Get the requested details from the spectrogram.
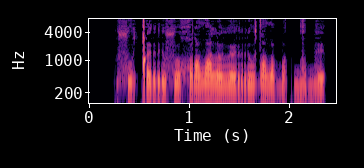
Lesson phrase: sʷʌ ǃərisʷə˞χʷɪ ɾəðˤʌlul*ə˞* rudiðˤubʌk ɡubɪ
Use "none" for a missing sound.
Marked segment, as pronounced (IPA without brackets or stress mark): ə˞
